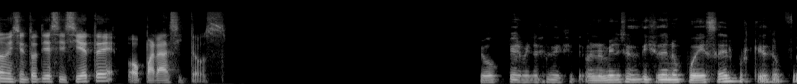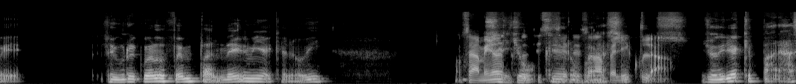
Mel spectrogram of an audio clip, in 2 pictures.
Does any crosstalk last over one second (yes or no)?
yes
